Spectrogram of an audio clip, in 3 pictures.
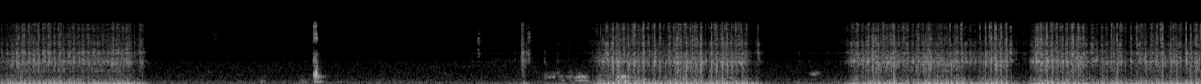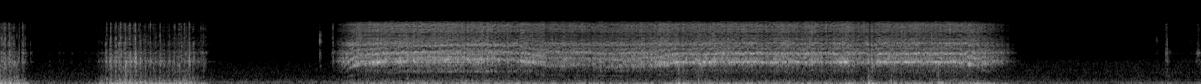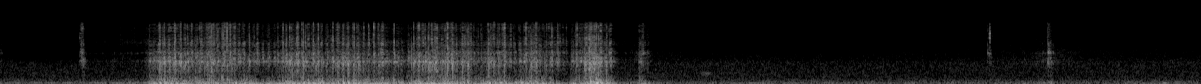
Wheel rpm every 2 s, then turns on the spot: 20, 0, 0, 30, 30, 30, 20, 30, 140, 130, 130, 10, 0, 30, 40, 10, 0, 0.
0-2 6-14 26-30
